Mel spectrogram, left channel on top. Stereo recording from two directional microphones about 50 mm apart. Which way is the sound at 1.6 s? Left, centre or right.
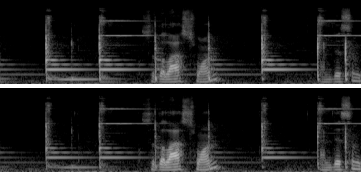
Centre.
